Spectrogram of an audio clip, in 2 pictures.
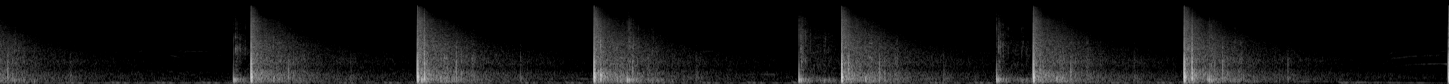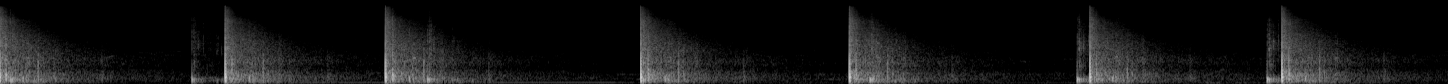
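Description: Aerial firework bursts going off one after another, a sharp bang about every two seconds, a few of them in quick pairs. Each bang trails off over a second or so.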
